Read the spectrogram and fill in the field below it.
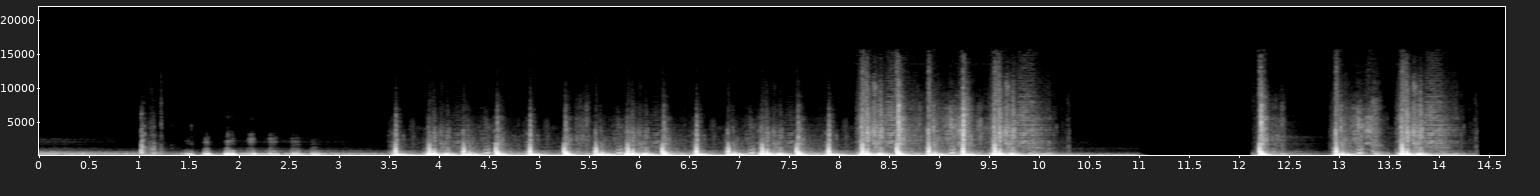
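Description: Small footsteps patter across wooden planks.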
